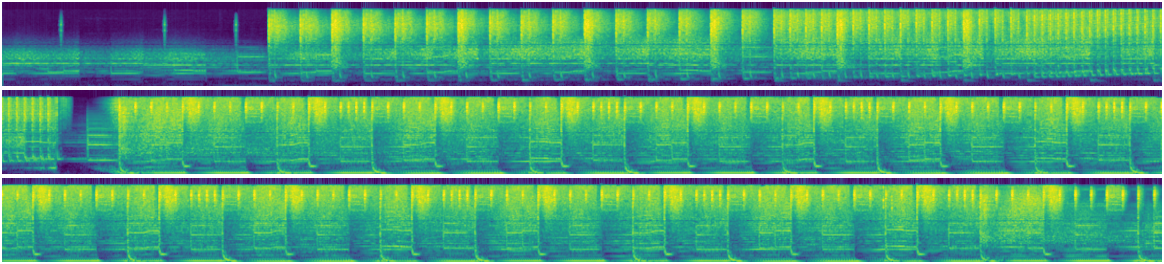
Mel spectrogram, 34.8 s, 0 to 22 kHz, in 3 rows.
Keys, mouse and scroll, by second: 0.6 shift+click, 1.6 shift+click, 2.3 shift+click, 2.6 Delete, 2.6 click, 4.0 click, 5.5 shift+click, 6.0 shift+click, 6.4 shift+click, 7.1 shift+click, 7.4 shift+click, 9.0 Delete, 9.8 click, 11.2 click, 12.1 shift+click, 12.8 shift+click, 13.4 shift+click, 14.5 click, 16.3 click, 17.1 shift+click, 17.5 shift+click, 18.2 shift+click, 19.2 shift+click, 19.7 Delete, 20.3 click, 21.7 click, 23.2 click, 23.7 click, 25.0 shift+click, 26.5 click, 29.1 click, 29.5-30.5 scroll down 7, 30.5 click, 30.9 click, 32.8 click, 34.2 click.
